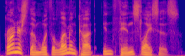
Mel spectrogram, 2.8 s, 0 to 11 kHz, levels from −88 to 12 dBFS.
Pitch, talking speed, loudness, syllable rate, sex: 140 Hz, 195 wpm, -17 LUFS, 4.8 syllables/s, male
